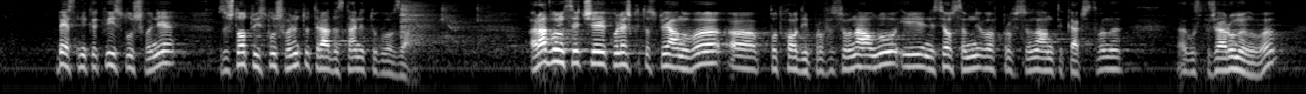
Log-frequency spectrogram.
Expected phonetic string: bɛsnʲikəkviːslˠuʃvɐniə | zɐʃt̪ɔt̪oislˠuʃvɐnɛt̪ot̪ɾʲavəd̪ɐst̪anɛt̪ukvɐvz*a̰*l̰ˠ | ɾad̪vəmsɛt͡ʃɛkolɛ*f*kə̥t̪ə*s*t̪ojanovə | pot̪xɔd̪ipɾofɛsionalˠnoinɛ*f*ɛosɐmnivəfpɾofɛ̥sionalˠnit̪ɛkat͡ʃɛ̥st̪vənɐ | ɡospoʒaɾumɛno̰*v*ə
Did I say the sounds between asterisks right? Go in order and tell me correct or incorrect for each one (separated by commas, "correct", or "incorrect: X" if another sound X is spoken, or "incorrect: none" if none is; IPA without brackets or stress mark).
correct, incorrect: ʃ, correct, incorrect: s, correct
